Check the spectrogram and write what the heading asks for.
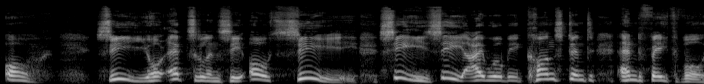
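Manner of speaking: high, halting stammer of relief. A narrator's reading. Grateful servant stammering to the Podesta, high and halting. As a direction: stumble over the words, overwhelmed. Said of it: "finally finding words".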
